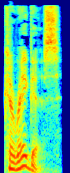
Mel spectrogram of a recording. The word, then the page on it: choragus: British English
